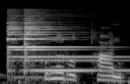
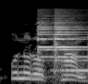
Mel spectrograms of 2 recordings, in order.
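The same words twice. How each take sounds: First: पुनरुत्थान with a short u, "punarutthan"; loud, slow पुनरुत्थान with a clear "rut"; पुनरुत्थान drawn out as puna-rut-than; correct pronunciation. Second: पुनरुत्थान with an o, "punarotthan"; पुनरुत्थान misread as puna-rot-than; wrong pronunciation. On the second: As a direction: say पुनरुत्थान loudly with "ro" for "ru". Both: Shown as a demonstration. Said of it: "अशुद्ध और फिर शुद्ध".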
